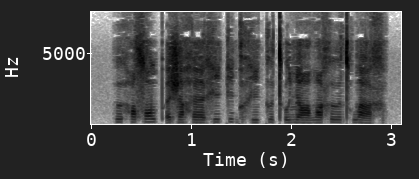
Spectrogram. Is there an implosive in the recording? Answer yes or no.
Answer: no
